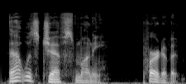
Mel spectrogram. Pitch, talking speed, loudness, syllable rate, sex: 110 Hz, 195 wpm, -18 LUFS, 5.9 syllables/s, male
